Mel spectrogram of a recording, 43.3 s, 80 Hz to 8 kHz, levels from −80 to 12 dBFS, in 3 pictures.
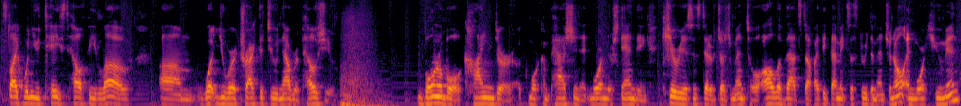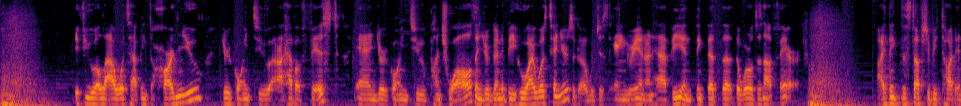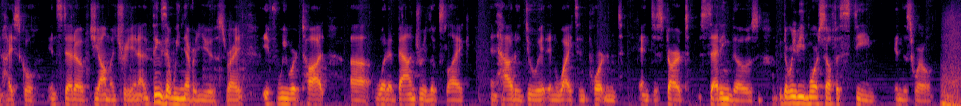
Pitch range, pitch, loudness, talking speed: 105-120 Hz, 115 Hz, -18 LUFS, 190 wpm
